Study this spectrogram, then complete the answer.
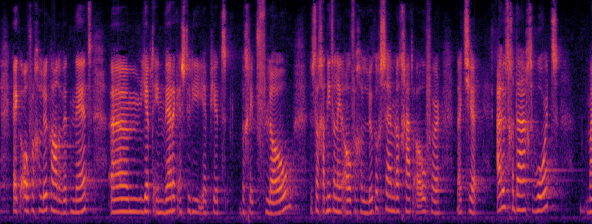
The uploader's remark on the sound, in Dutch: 1 Uur Over… is een live gespreksprogramma dat op 15 maart 2023 werd opgenomen in de Serre van de Botanische Tuinen in Utrecht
